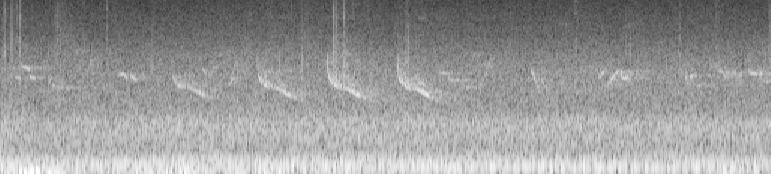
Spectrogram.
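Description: A bird calling repeatedly with short downward-slurred chirps, several in quick succession and then thinning out, over a steady low rumble.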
